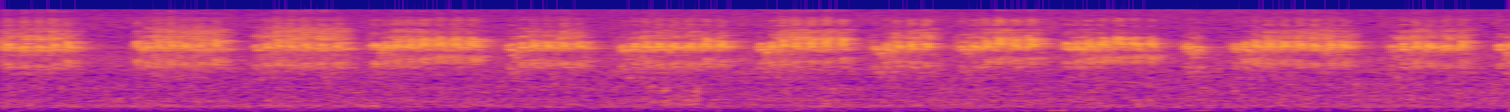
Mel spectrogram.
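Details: Female Kinoi with 'besetan kasar' material for contest birds: a steady, almost unbroken run of coarse rasping bursts, roughly two per second, each scratchy and hissing.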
